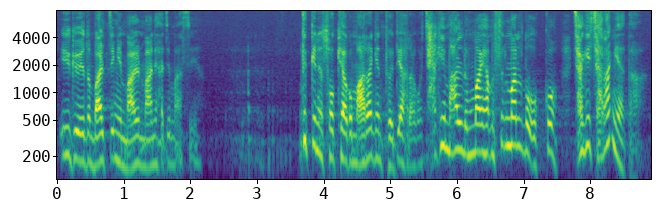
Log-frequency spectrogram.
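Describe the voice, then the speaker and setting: A woman in her eighties, a missionary giving an impassioned testimony sermon in a church, swinging from hushed tones to loud outbursts. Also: on the low side, brisk, creaky. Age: 80s. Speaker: missionary preacher. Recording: long reverb of a church hall.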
